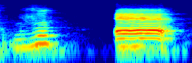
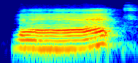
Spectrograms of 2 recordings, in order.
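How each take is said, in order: First: The word is said slowly, sounds pulled apart. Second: The word is said quickly as one unit. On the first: "Say it slow" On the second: "then say it fast"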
